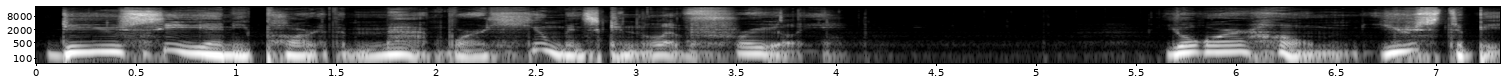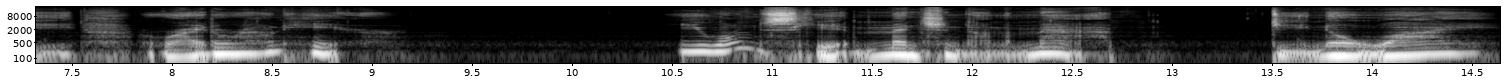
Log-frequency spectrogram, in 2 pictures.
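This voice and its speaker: A woman playing a cruel, possessive vampire mistress in an ASMR roleplay, speaking slowly in breathy half-whispers with menacing tenderness. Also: sits low, expressive, dark tone, no echo, clean studio sound, distant mic, heavily acted. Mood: coldly tender. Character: cruel, possessive vampire mistress, silkily taunting her betrothed captive. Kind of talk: ASMR audio roleplay, dramatic acting.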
